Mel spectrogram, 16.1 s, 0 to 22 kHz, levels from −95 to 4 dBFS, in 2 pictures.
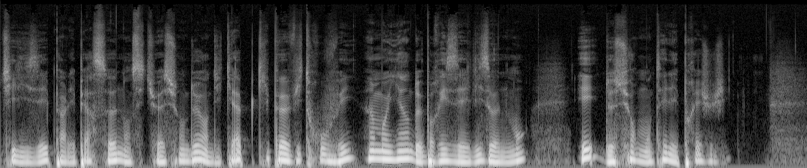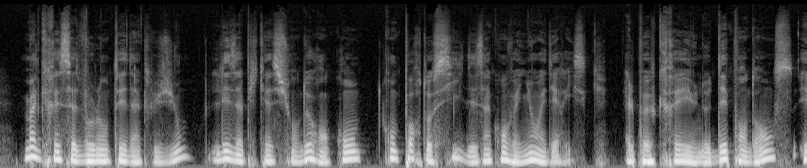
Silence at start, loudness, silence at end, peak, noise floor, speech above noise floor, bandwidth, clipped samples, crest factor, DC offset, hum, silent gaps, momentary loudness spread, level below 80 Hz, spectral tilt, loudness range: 0.05 s; -14 LUFS; 0 s; 0 dBFS; -47 dBFS; 34 dB; 11 kHz; under 0.1%; 14 dB; 0.3%; none; none; 7 LU; -30 dBFS; -8 dB/octave; 3 LU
